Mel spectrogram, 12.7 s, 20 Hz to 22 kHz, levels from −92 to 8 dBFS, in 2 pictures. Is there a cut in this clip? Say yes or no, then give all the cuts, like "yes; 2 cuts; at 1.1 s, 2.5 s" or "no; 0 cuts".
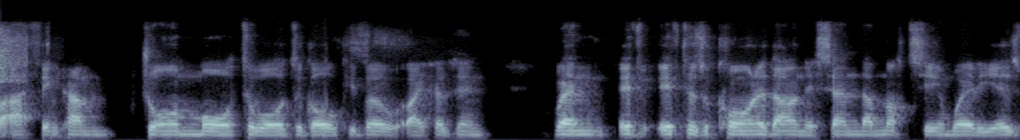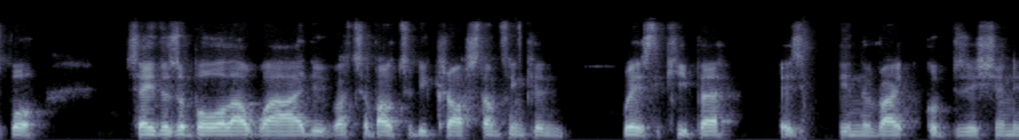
no; 0 cuts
